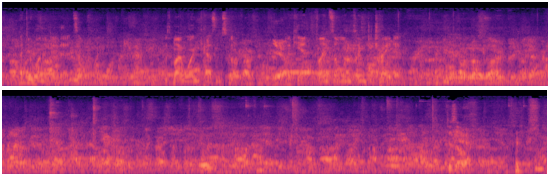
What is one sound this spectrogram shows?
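Playing cards rustle and tap as they are handled and laid down on a table.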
